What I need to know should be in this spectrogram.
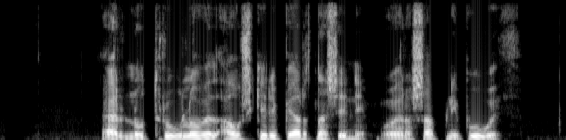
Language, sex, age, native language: Icelandic, male, 20-29, Icelandic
